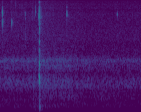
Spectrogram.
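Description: Near silence with one faint short click a little over half a second in.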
